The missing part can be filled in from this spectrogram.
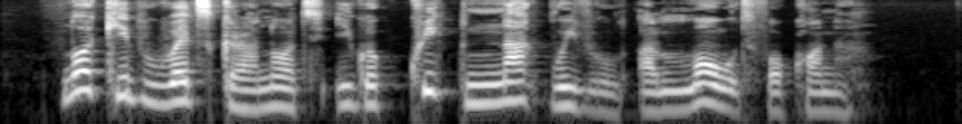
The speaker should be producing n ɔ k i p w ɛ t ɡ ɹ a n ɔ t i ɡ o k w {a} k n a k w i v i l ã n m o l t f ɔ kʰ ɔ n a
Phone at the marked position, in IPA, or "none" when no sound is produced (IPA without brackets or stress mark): i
